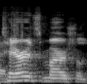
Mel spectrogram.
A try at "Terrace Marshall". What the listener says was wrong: Terrace It's Terrace. There's no N in there.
